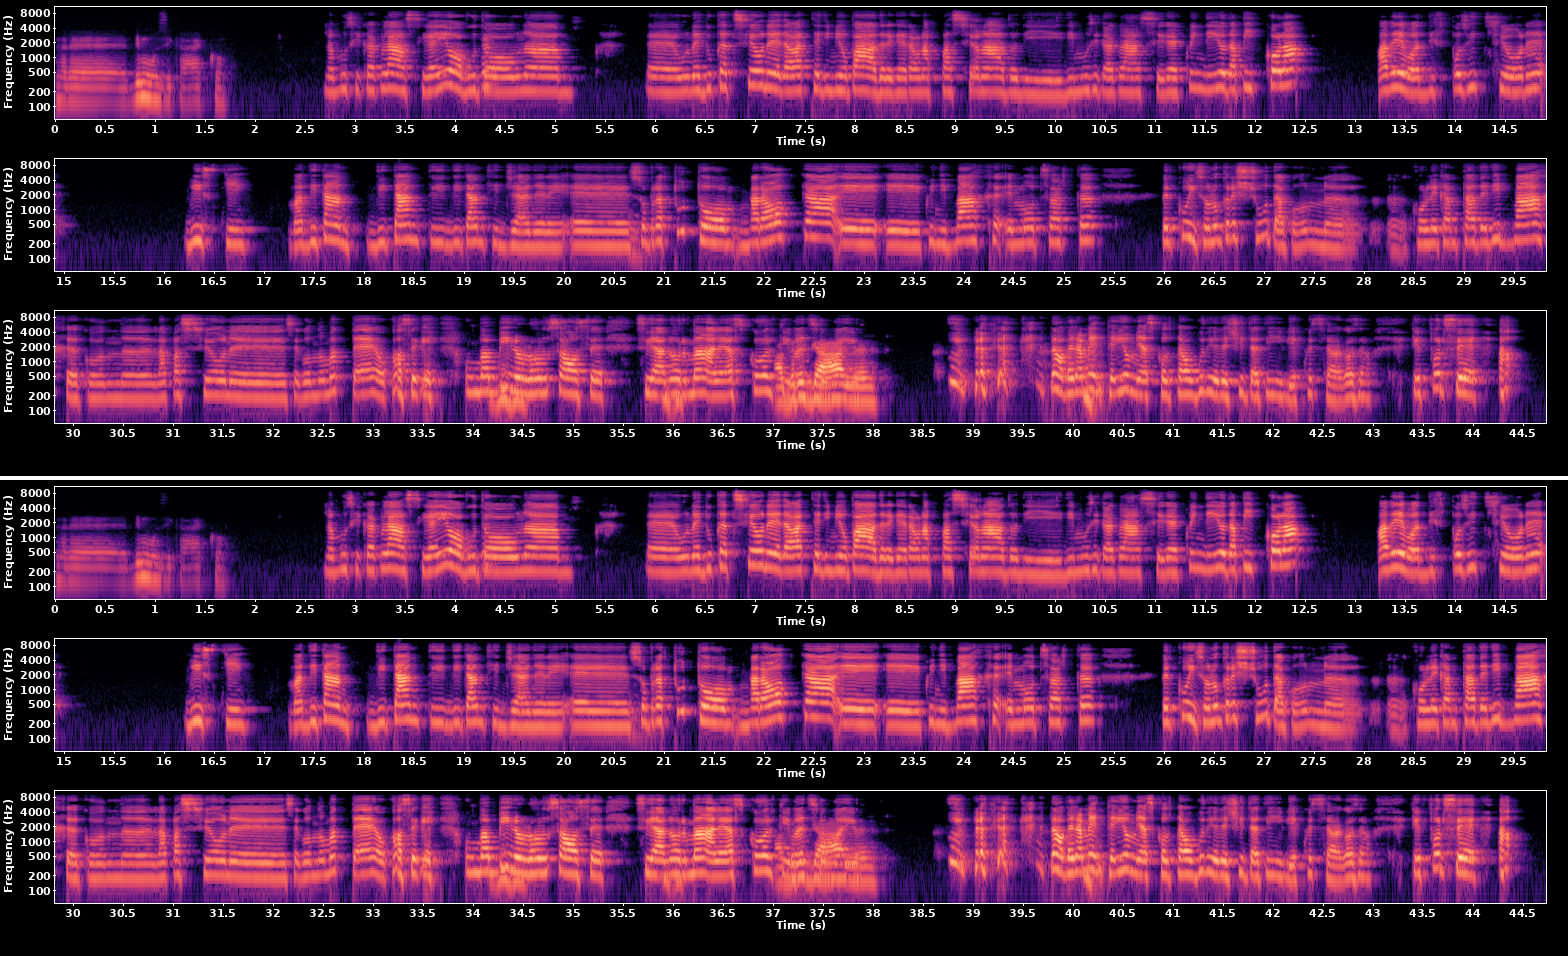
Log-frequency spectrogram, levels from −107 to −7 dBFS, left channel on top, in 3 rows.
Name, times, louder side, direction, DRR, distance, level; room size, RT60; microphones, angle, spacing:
voice 1, 0.0-1.7 4.3-4.4 20.6-20.8 34.2-34.5 35.9-36.0 37.0-38.0 40.1-40.2, left 5 dB, 65° left, 0.4 m, -34 dB
voice 2, 2.7-5.2 5.5-5.6 5.9-12.5 13.2-14.9 16.2-16.8 17.3-25.3 26.0-28.0 28.2-37.9 38.7-44.4, right 4 dB, 25° right, 0.5 m, -31 dB
13.0 x 6.0 x 3.5 m
head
